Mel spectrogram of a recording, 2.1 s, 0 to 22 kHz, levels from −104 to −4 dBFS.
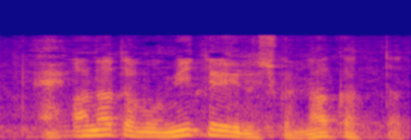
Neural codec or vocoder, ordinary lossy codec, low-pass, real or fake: codec, 16 kHz, 8 kbps, FreqCodec, smaller model; none; none; fake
